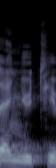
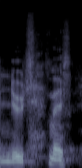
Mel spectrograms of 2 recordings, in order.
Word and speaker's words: Nut: Now it's spelled N-U-T, but I don't want to say nut. I want to say newt.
